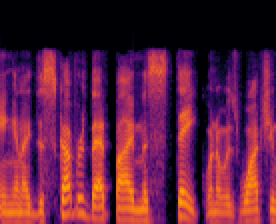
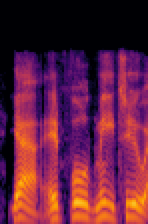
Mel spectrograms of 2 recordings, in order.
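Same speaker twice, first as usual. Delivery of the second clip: ordinary talk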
